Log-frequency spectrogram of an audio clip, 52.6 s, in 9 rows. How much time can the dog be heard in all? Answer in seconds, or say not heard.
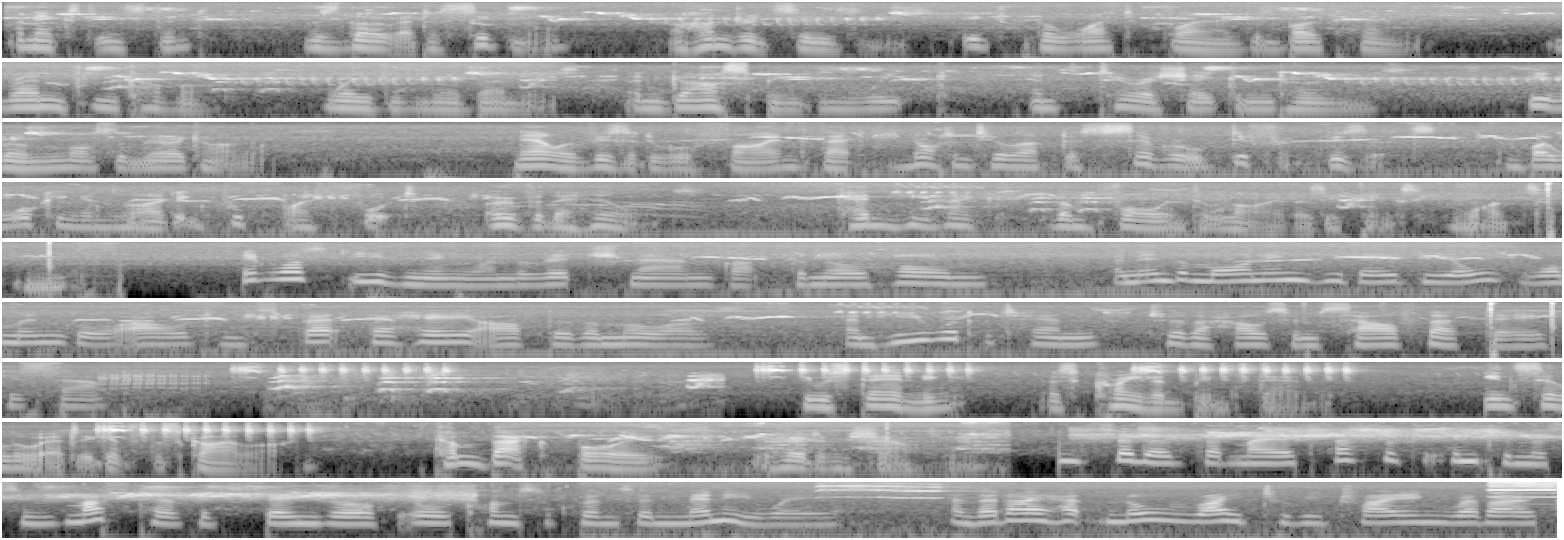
5 s.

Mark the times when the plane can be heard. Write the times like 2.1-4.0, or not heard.
not heard.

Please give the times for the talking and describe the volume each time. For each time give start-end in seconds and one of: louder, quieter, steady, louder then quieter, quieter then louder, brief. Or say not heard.
0.0-12.9 steady
13.6-35.8 steady
38.1-52.5 steady.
